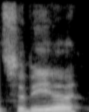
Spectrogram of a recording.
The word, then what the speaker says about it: Sevilla: presentations at Apache con in Seville Spain Sevilla are we would pronounce it and he did his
